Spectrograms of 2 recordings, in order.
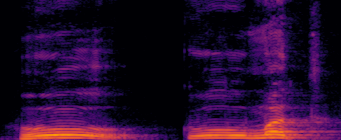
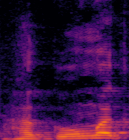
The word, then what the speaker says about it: حکومت: آمدید۔ اگلا لفظ دیکھیں، یہ حکومت، اس کی ہے پر بھی پیش ہے، کاف پر بھی پیش ہے، حکومت۔ اکثر لوگ اسے حکومت کہتے ہیں جو کہ غلط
